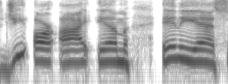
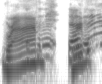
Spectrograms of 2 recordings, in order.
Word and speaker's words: Grimes: the final question is how do we accurately pronounce your last name because you spell your last name it's g r i m NES so someone's going grimness Grims Grimes you got it the first time if you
